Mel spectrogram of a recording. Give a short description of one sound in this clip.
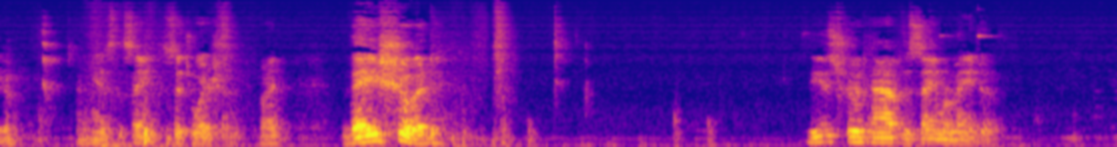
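A man speaks calmly nearby, explaining in short bursts with pauses.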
